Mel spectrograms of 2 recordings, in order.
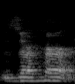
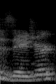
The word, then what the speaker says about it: Zajur: But we've talked about this in my family, how it's Zahur. Yeah, so actually, this is a fun fact. It is a fun fact. When my mom married my dad, she changed the pronunciation from Zahur to Zajur because she refused to be Lisa Zahur.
